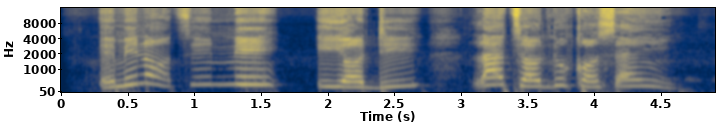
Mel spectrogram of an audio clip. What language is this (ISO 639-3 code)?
yor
